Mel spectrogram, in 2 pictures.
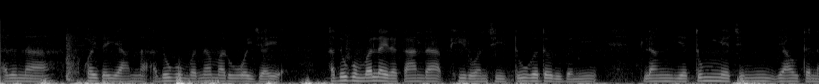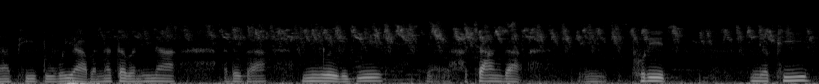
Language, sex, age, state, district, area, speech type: Manipuri, female, 60+, Manipur, Imphal East, rural, spontaneous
